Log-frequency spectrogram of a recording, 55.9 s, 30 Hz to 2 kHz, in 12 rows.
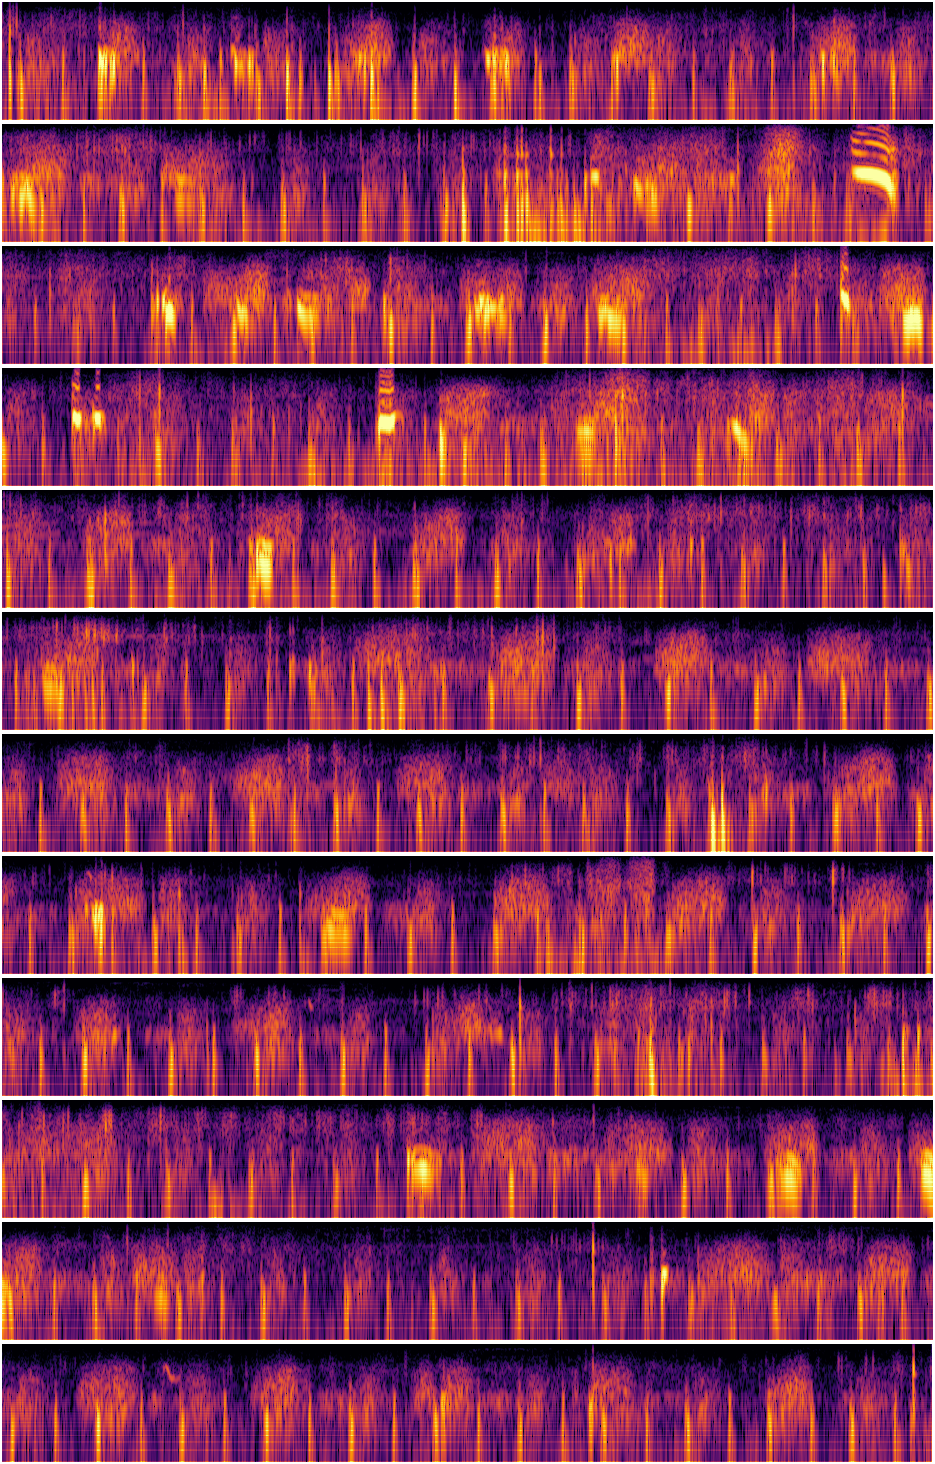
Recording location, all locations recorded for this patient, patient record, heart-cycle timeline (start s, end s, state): mitral valve (MV)
aortic valve (AV)+mitral valve (MV)
#Age: Infant
#Sex: Female
#Height: 60.0 cm
#Weight: 7.4 kg
#Pregnancy status: False
#Murmur: Present
#Murmur locations: aortic valve (AV)+mitral valve (MV)
#Most audible location: aortic valve (AV)
#Systolic murmur timing: Early-systolic
#Systolic murmur shape: Plateau
#Systolic murmur grading: I/VI
#Systolic murmur pitch: Medium
#Systolic murmur quality: Harsh
#Diastolic murmur timing: nan
#Diastolic murmur shape: nan
#Diastolic murmur grading: nan
#Diastolic murmur pitch: nan
#Diastolic murmur quality: nan
#Outcome: Abnormal
#Campaign: 2014 screening campaign
0.00	20.25	unannotated
20.25	20.33	S1
20.33	20.46	systole
20.46	20.52	S2
20.52	20.68	diastole
20.68	20.76	S1
20.76	20.88	systole
20.88	20.95	S2
20.95	21.09	diastole
21.09	21.16	S1
21.16	21.29	systole
21.29	21.35	S2
21.35	21.49	diastole
21.49	21.57	S1
21.57	21.66	systole
21.66	21.72	S2
21.72	21.89	diastole
21.89	21.96	S1
21.96	22.05	systole
22.05	22.11	S2
22.11	22.31	diastole
22.31	22.39	S1
22.39	22.52	systole
22.52	22.57	S2
22.57	22.73	diastole
22.73	55.86	unannotated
